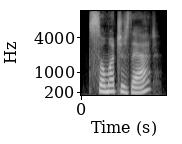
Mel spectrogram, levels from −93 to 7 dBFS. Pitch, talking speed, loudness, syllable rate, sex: 230 Hz, 225 wpm, -18 LUFS, 4.7 syllables/s, female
